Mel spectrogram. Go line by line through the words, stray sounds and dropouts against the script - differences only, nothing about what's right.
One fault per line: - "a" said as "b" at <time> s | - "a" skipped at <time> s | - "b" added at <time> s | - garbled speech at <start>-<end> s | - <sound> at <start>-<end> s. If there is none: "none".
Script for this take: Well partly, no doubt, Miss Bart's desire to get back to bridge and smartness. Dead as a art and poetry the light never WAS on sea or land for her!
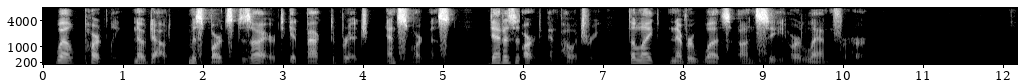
none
